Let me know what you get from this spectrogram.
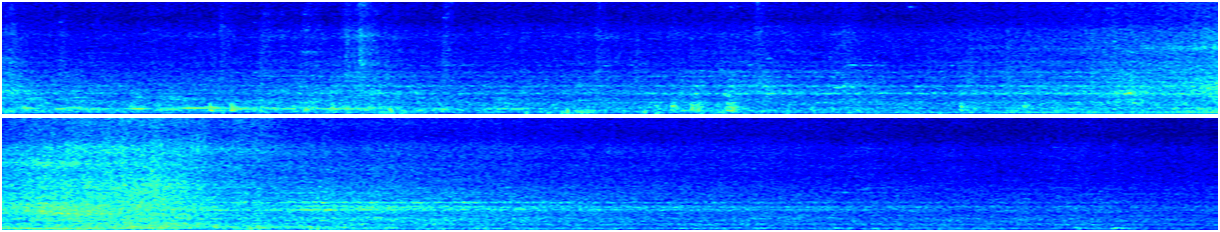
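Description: Diesel-hauled passenger train rolling past with wheels clacking over the rail joints. About eight seconds in, the louvered power car at its tail passes and its generator engine hum swells to the loudest point. The sound then fades as the train pulls away.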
